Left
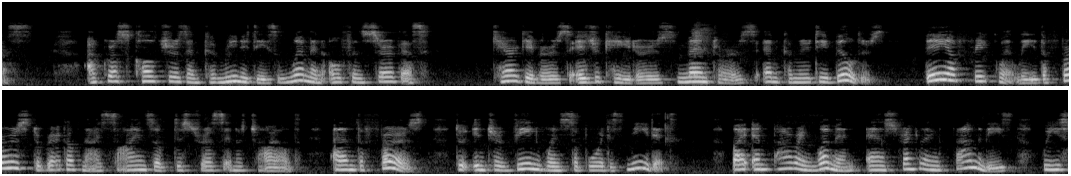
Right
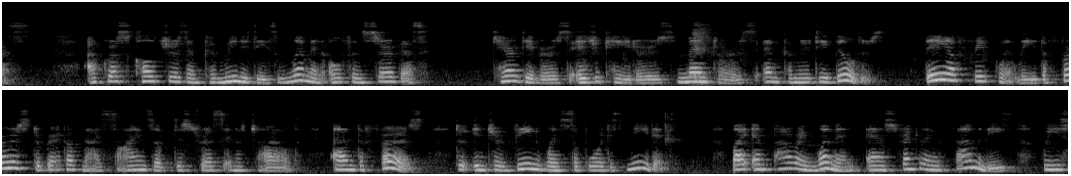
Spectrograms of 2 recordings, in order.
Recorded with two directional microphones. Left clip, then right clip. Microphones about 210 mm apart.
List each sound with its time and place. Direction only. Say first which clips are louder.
0.8 s a woman's voice: left 6 dB; 25° left (ahead or behind)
